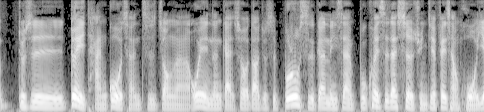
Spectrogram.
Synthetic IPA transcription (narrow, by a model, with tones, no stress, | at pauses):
t͡ɕjo˥˧ʊʂ̬ɻ̩˥˧t̪we˥˩ɪt̪ʰa˧˥nkwɔ˥˩ʈ͡ʂʰə˧˥ŋʈ͡ʂɻ̩˦ʈ͡ʂʊ˥ŋa̰˨wʔɔ̰˧˦jɛ˨˩nə˧˥ŋka˨˩nʂo˥˧ʊt̪ɑ˥˧ʊt͡ɕjo˥˧ʊʂɻ̩˥˩pu˧˥ɻu˥˩sɹ̩˨˩kə˦nli˧˥ŋsa˥˩npu˧˥kʰwe˥˧ɪʂɻ̩˥˧t͡sa˥˧ɪʂɤ˥˩t͡ɕʰy˧˥nt͡ɕjɛ˥˧fe˥ɪʈ͡ʂʰɑ˧˥ŋxwɔ˧˥jɑ˥˩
